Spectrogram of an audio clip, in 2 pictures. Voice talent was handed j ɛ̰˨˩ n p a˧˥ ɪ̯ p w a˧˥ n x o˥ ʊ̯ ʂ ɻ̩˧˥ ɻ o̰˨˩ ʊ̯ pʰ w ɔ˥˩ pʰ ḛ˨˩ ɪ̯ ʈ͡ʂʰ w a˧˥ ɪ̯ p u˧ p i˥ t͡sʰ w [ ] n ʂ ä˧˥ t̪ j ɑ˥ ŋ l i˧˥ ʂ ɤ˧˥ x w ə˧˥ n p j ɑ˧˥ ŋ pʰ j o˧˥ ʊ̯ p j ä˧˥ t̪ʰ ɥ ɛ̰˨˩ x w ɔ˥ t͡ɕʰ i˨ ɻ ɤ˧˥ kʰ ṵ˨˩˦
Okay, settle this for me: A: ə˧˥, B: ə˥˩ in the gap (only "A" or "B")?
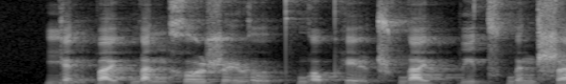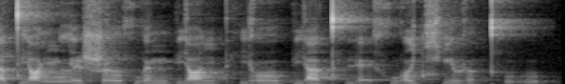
A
